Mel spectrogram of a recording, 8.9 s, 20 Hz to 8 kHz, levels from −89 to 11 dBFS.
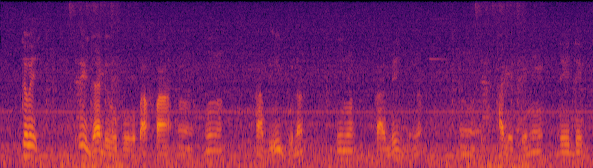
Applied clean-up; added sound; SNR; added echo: none; Bus; 5 dB; none.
